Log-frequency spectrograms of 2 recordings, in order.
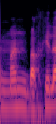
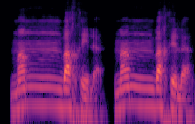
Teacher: गुन्ना और इख्फ़ा के साथ इसकी अदायगी होगी मम बखिला · नून साकिन या तनवीन के बाद बा आ जाए तो नून साकिन और तनवीन को मीम में बदलना है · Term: इक़लाब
